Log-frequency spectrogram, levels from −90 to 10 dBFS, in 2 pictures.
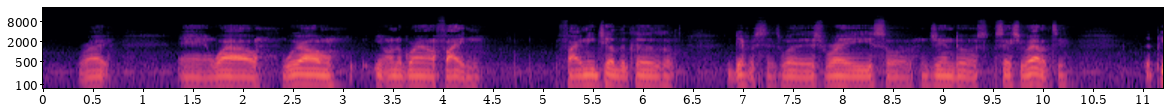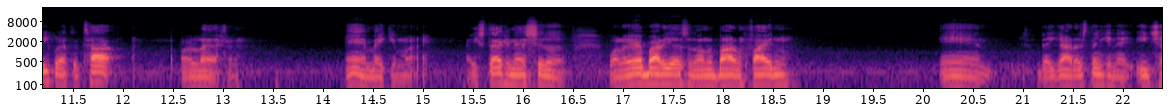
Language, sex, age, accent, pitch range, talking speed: English, male, 20-39, American, 80-95 Hz, 145 wpm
